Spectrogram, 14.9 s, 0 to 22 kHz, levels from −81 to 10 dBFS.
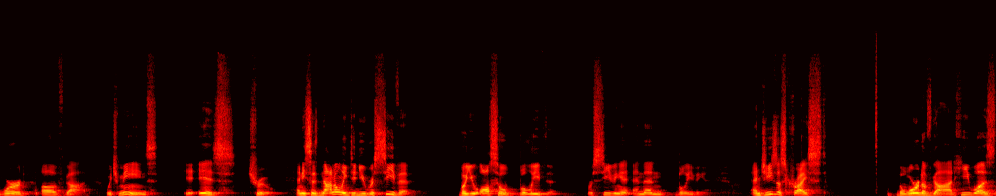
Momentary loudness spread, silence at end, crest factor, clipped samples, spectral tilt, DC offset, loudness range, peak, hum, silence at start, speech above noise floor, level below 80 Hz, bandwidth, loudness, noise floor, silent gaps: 16 LU; 0 s; 20 dB; under 0.1%; -5 dB/octave; under 0.1%; 5 LU; -8 dBFS; none; 0 s; 54 dB; -78 dBFS; 15.5 kHz; -26 LUFS; -80 dBFS; none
